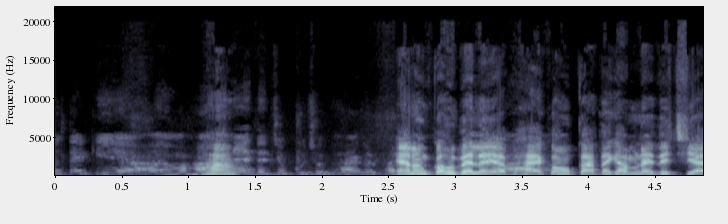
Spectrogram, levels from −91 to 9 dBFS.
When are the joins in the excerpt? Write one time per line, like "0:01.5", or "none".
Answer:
none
